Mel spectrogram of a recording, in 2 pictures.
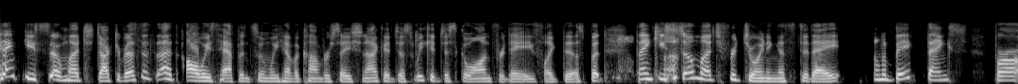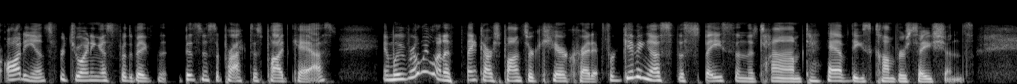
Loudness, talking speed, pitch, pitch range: -17 LUFS, 215 wpm, 170 Hz, 145-210 Hz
